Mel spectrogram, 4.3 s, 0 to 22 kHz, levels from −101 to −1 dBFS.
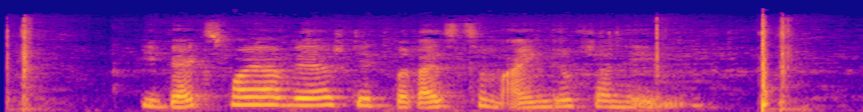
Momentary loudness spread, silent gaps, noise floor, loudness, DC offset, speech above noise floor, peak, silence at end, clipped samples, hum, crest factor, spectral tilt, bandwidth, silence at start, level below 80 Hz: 13 LU; none; -53 dBFS; -20 LUFS; under 0.1%; 33 dB; 0 dBFS; 0.3 s; under 0.1%; none; 20 dB; -4 dB/octave; 13.5 kHz; 0.05 s; -48 dBFS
